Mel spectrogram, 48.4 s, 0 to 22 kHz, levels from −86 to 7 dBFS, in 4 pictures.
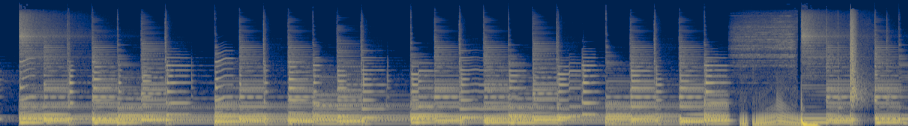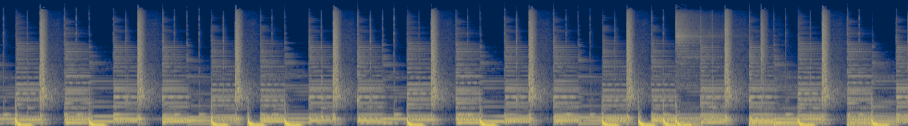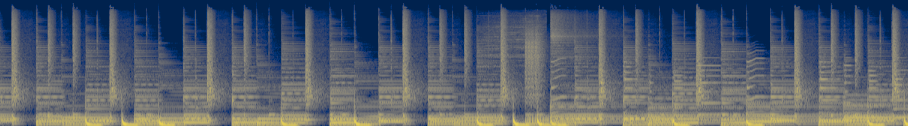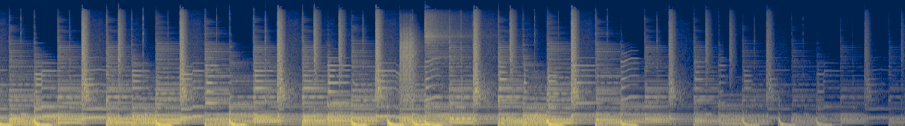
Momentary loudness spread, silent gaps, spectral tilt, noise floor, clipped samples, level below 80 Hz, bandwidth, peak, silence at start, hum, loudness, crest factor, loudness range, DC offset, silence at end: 8 LU; none; -5.5 dB/octave; -39 dBFS; under 0.1%; -18 dBFS; 16.5 kHz; 0 dBFS; 0 s; none; -15 LUFS; 14 dB; 4 LU; under 0.1%; 0 s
